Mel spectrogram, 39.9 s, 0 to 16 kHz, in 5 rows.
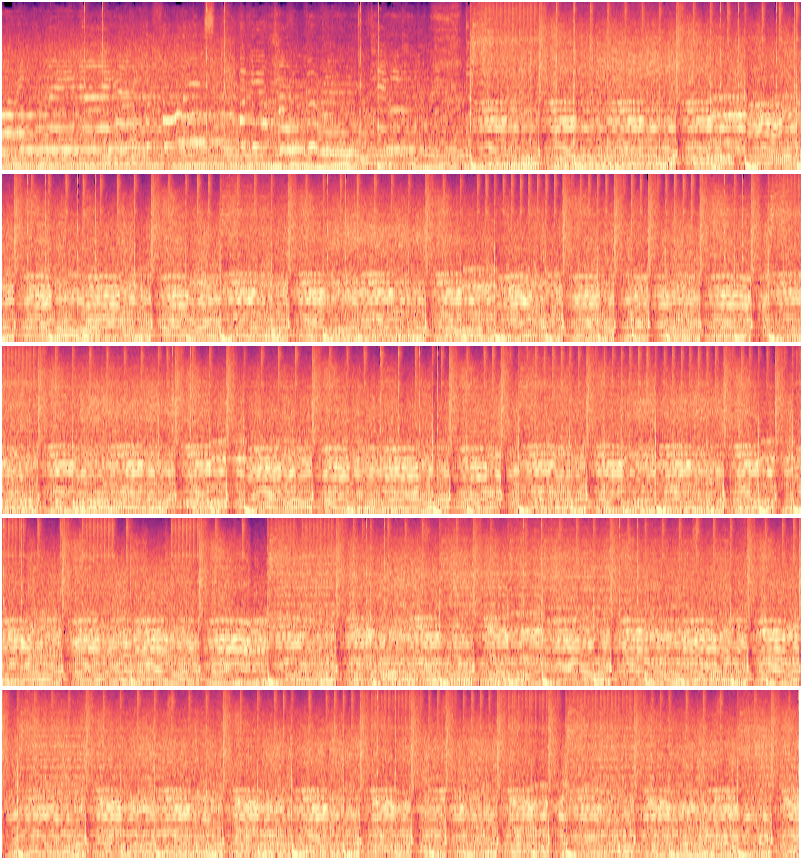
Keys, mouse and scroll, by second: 0.6-1.8 typing, 0.9 click, 2.1 click, 3.6 click, 4.4-5.5 typing, 4.8 scroll, 5.6 click, 7.2 click, 7.8 click, 8.4 click, 8.8 click, 11.3 click, 15.3 click, 17.8 click, 17.8-18.8 typing, 19.8 click, 20.3 click, 21.3-23.1 typing, 24.1 click, 24.5-25.8 typing, 27.8 click, 29.2 click, 30.2 click, 31.1-32.5 typing, 35.8 alt+click, 35.9-39.2 typing.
